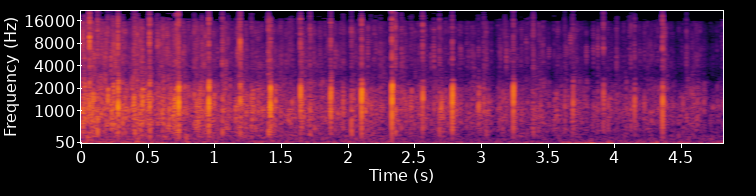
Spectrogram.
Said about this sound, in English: So again, one last round of applause for all of them.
